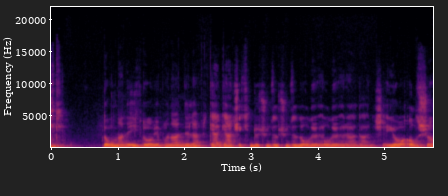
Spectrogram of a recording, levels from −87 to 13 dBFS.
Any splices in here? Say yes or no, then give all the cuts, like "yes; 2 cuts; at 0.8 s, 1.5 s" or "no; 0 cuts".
yes; 5 cuts; at 1.0 s, 1.4 s, 2.8 s, 3.4 s, 4.1 s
